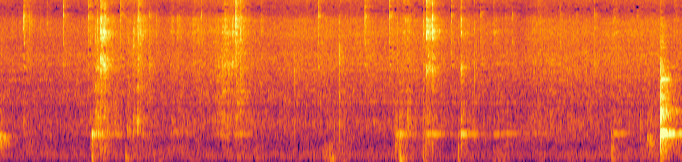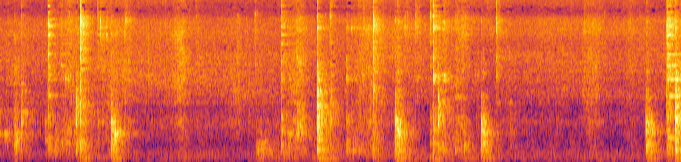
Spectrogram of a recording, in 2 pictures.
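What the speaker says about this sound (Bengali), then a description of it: "এবার আমি বড়ি ভাজাটা দিচ্ছি, গুঁড়ো করে নিয়েছি একটু।" Crushed lentil dumplings (bori) fry in a pan with a steady sizzle, broken by frequent scraping stirs and sharp clinks of a utensil against the pan. No voices are heard.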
